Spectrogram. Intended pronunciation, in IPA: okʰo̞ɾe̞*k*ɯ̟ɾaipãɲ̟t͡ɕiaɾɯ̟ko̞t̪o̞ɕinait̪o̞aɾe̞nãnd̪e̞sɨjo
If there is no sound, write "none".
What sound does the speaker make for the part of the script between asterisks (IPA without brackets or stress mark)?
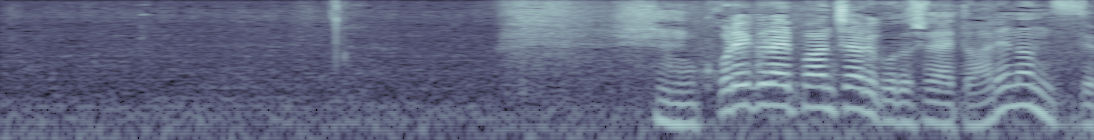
ɡ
